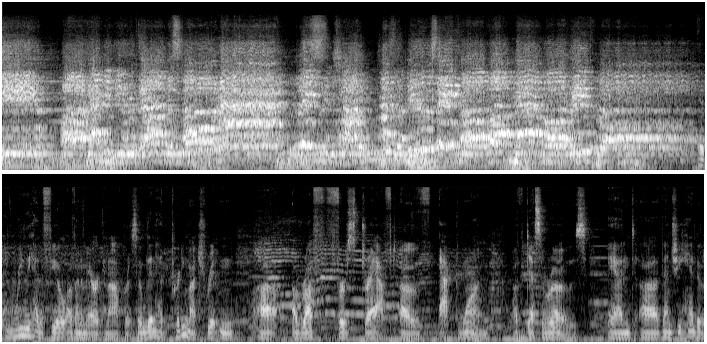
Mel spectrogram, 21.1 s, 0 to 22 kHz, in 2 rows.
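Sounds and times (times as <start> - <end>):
ensemble singing in chorus: 0.0 - 10.7.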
